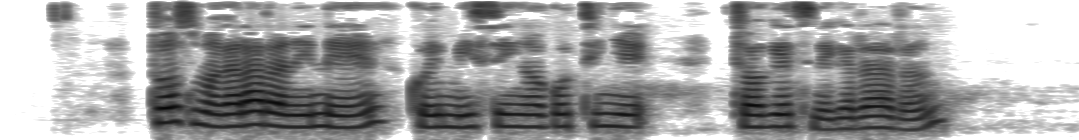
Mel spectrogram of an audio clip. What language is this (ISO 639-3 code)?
kln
